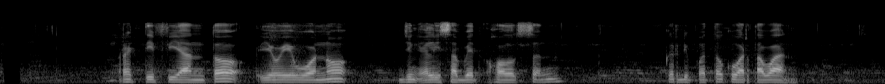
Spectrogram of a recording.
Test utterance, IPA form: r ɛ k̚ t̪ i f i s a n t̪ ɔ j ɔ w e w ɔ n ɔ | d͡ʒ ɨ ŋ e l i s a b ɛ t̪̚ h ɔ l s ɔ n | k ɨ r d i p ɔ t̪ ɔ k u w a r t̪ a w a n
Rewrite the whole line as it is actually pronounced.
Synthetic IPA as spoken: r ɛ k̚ t̪ i f i a n t̪ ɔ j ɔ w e w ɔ n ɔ | d͡ʒ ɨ ŋ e l i s a b ɛ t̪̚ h ɔ l s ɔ n | k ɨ r d i p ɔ t̪ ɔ k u w a r t̪ a w a n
